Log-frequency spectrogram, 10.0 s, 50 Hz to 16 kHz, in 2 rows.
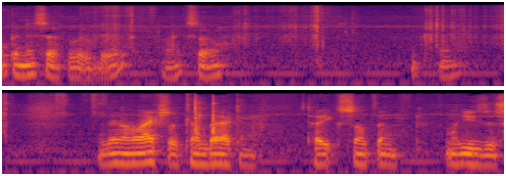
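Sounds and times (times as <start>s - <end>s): low steady hum: 0.0s - 10.0s
knife scraping wood: 0.7s - 1.4s, 2.2s - 3.3s, 4.1s - 6.0s.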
